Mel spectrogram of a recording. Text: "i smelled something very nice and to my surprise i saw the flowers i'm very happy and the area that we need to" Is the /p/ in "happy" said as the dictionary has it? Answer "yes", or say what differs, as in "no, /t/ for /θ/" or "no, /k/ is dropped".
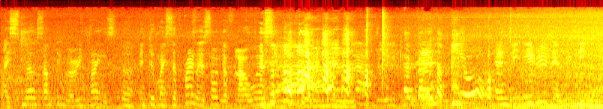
no, /p/ is dropped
